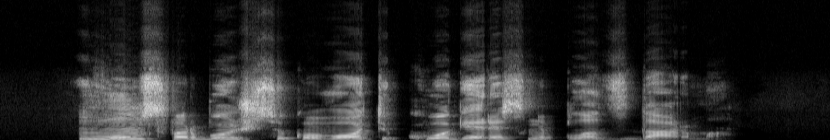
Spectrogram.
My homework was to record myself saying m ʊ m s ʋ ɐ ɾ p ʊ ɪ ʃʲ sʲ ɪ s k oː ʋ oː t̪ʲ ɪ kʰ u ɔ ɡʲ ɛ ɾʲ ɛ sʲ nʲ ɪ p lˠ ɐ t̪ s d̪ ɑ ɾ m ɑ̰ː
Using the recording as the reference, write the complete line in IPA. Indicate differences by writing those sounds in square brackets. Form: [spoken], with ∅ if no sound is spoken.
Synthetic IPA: m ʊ m s ʋ ɐ ɾ [b] ʊ ɪ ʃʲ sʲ ɪ [∅] k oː ʋ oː t̪ʲ ɪ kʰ u ɔ ɡʲ ɛ ɾʲ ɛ sʲ nʲ ɪ p lˠ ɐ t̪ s d̪ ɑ ɾ m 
